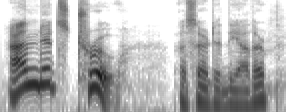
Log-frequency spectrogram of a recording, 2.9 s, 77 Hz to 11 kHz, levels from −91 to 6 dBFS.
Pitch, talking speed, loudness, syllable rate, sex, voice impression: 155 Hz, 125 wpm, -19 LUFS, 4.7 syllables/s, male, masculine, very adult-like, slightly thick, slightly refreshing, sincere, slightly friendly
